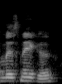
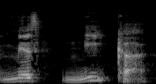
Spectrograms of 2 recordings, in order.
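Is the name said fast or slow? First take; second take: fast; slow. First: The name is said quickly, sounds running together. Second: The name is said slowly, sounds kept apart. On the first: The speaker calls it wrong. "I gotta say that slower" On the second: The speaker calls it right. "So I gotta start saying"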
